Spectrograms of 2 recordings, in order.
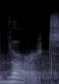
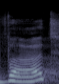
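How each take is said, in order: First: "word" with a strong R; "word" as "wurrd"; American R. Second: "word" with a silent R; "word" as "wuhd"; British dropped R. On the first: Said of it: "R is pronounced in American accent". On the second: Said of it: "in British accent". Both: Shown as a demonstration.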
